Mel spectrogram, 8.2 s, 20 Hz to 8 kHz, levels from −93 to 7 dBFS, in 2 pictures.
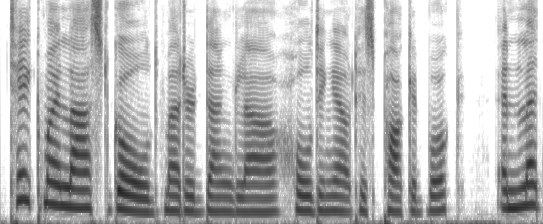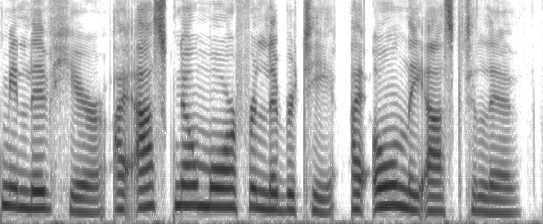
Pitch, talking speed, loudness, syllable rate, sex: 215 Hz, 190 wpm, -17 LUFS, 4.8 syllables/s, female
